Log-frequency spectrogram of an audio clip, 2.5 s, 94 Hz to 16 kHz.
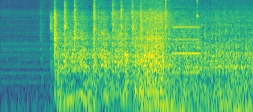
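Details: Volvo semi truck with a no-crank, no-start complaint, after fuse F21 was checked and the batteries read full at 12.8 V. After a brief crank the diesel fires within half a second and settles into a steady, even idle. Normal start.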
